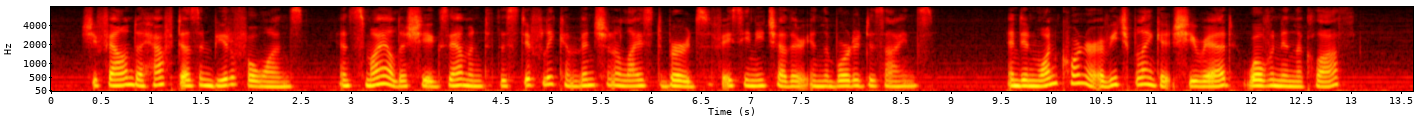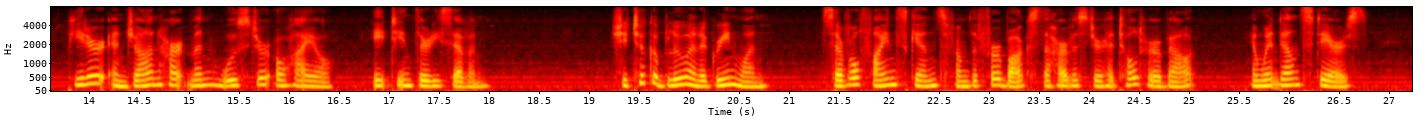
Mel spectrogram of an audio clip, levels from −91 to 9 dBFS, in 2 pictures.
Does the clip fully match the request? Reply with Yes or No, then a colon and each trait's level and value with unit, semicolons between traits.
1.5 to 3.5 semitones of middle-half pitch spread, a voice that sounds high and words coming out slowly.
No: average, 2.9 semitones; high, 200 Hz; average, 150 wpm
